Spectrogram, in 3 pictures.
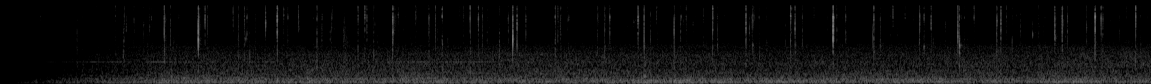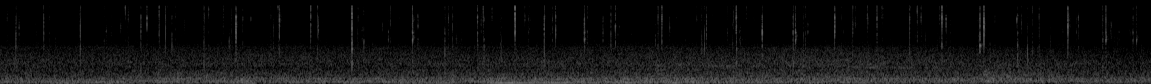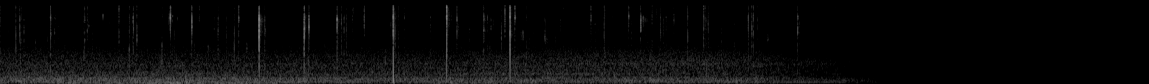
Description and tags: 16 hn meltingsnow
Water dripping from melting snow under a staircase.
melting, drips, water, snow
